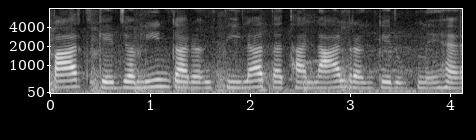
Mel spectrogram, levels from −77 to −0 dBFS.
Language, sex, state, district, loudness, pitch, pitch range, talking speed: Hindi, female, Bihar, West Champaran, -17 LUFS, 205 Hz, 200-220 Hz, 190 wpm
